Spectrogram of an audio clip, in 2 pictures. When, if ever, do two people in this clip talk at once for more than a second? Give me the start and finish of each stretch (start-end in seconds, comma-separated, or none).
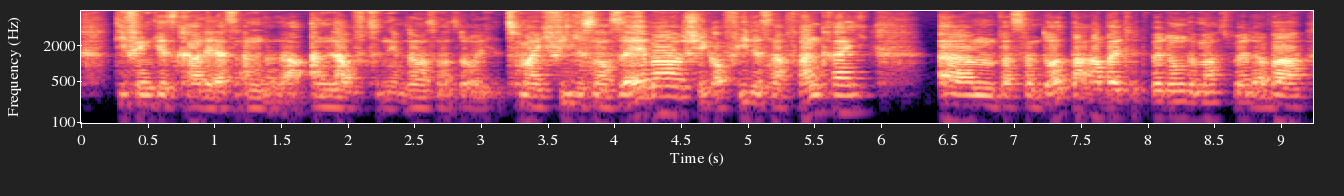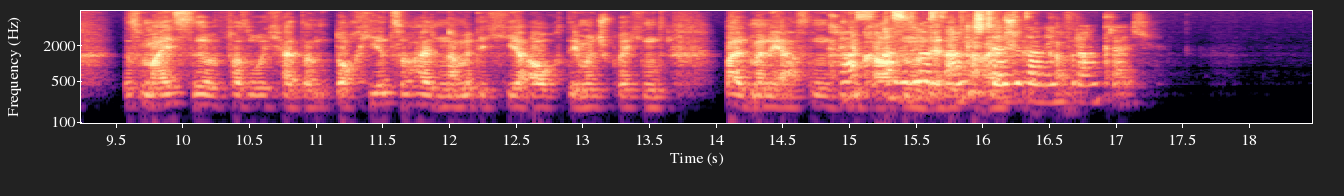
14.8-16.7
